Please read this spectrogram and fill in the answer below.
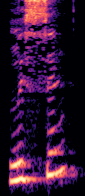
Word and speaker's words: listen: Listen. T is silent.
